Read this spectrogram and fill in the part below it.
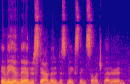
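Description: A man with a fairly low voice chats casually as the host of a commentary track. The recording is close and very dry, with no room sound. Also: expressive, racing, a little mellow, no echo. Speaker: fandub director and commentary host.

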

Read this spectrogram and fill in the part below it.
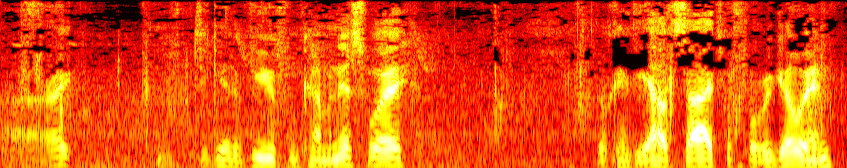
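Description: A man's voice: medium pitch, fairly even intonation, normal speed, a little hiss or hum. A man narrating casually while walking through an abandoned industrial site, plain-spoken and correcting himself as he goes. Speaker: urbex vlogger. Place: outdoors and in a large abandoned industrial building.

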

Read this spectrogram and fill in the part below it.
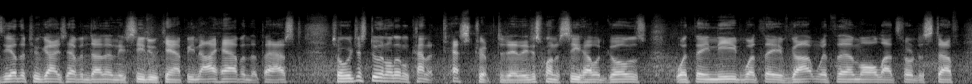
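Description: A man's voice: mid-range voice, a little hiss or hum. A man in his fifties narrating a casual outdoor vlog in a chatty, joking way, recorded on a lapel mic outside. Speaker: vlogger. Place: outdoors at a boat launch and gas station. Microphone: lapel mic clipped to shirt.

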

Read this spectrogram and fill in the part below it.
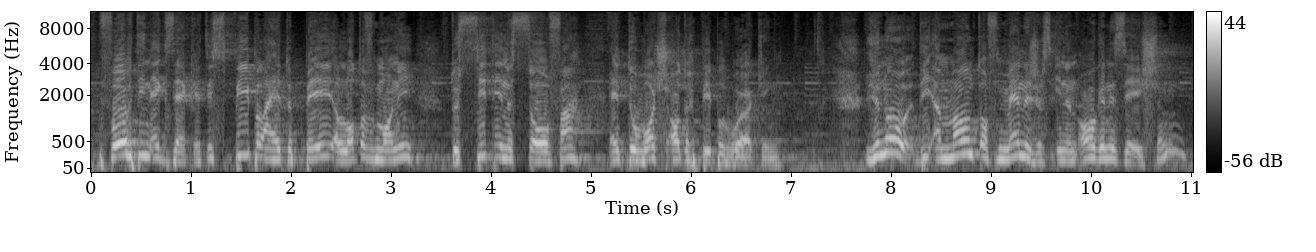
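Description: A middle-aged man from Belgium with a French accent, giving a chatty, joking business talk to students. He speaks into a handheld microphone, asks the audience questions and tags his sentences with "eh?". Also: a little high. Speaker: company executive giving a guest lecture. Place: large hotel function room with a student audience. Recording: long reverb in a big hall, faint music.

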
